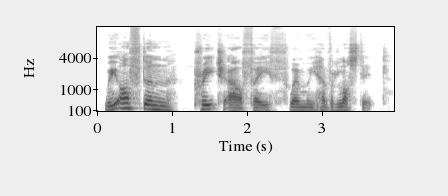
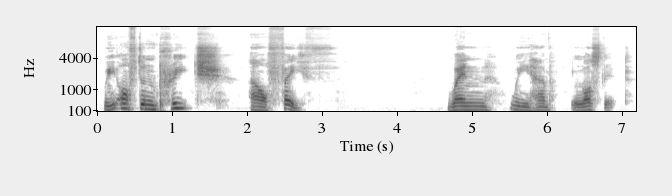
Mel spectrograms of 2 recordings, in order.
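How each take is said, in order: First: It is read at a normal pace. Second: It is read slowly and deliberately.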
